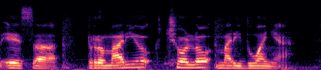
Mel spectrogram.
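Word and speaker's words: Xolo: Is it Cholo or Zolo? It's X-O-L-O. Cholo. Cholo, yeah.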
